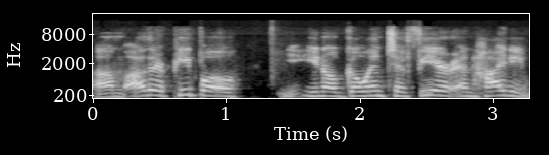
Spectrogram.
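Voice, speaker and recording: An American accent at a moderate pace, with ordinary pitch variation. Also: man. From Texas. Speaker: medical doctor, expert witness. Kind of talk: podcast interview. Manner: halting.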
